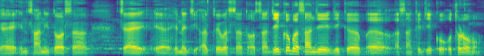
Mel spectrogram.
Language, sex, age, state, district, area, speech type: Sindhi, male, 30-45, Delhi, South Delhi, urban, spontaneous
